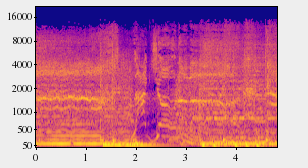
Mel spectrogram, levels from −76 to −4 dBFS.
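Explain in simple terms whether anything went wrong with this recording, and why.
Nothing went wrong here.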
